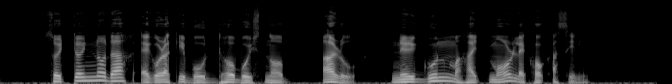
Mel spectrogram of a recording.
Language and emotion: Assamese, neutral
